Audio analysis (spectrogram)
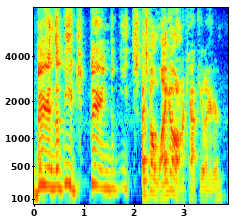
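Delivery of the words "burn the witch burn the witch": high, slow mob shriek; angry mob shout. Pretend. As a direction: screech it like a peasant mob. Monty Python mob chant.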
